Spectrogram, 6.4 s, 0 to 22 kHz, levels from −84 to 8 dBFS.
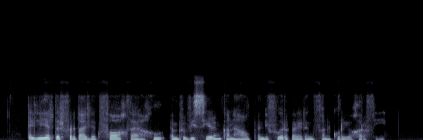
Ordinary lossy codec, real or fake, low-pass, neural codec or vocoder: Opus, 16 kbps; fake; 7.2 kHz; codec, 16 kHz, 0.8 kbps, ZipCodec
